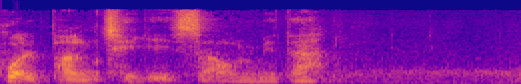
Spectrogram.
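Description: A man speaks in a low, strained voice.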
